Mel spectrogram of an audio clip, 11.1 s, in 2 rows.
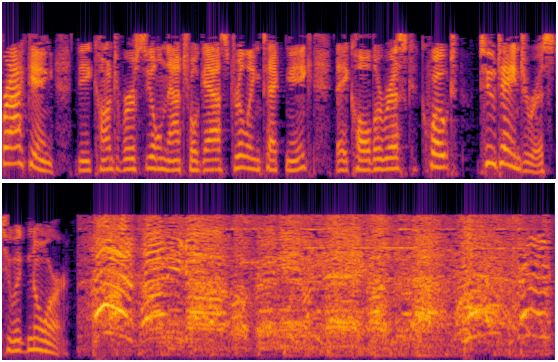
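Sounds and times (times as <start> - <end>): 
speech: 0.0 - 10.0
protest crowd chanting in street: 6.3 - 11.0.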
